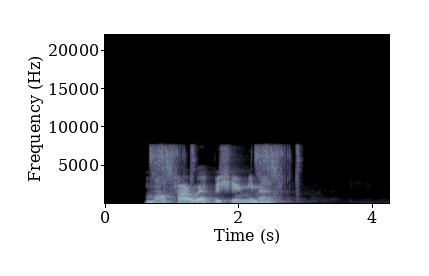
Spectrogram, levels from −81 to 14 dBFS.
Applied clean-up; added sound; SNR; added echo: none; Tearing; 8 dB; reverberation time 0.7 s.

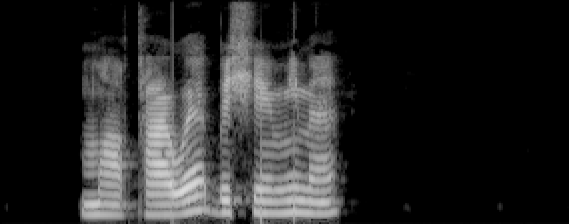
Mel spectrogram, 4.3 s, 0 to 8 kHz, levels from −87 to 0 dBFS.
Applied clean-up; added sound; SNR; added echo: none; none; none; none.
